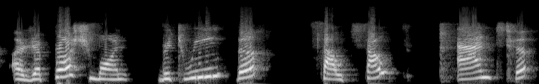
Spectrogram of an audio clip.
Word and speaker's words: rapprochement: We pronounce it like rapprochement, and this rapprochement is a very important concept in international relations.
